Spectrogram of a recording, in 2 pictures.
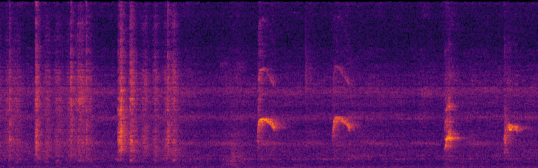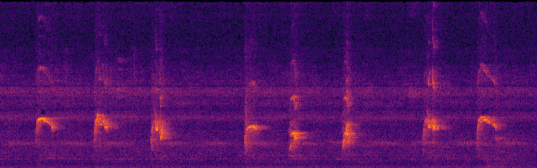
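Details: Brown-throated sunbird, ngriwik ngeplong style, calling in the forest at night, recorded as a luring sound: a long run of crisp high chirps, each rising then dropping, roughly two per second after a brief scratchy start.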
